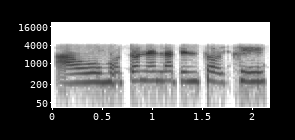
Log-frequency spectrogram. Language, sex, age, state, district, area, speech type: Odia, female, 18-30, Odisha, Koraput, urban, conversation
